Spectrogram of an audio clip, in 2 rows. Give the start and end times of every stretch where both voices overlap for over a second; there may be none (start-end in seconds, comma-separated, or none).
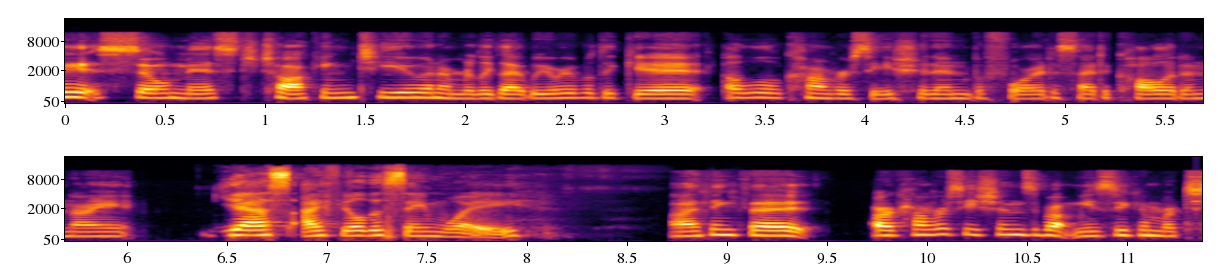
none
